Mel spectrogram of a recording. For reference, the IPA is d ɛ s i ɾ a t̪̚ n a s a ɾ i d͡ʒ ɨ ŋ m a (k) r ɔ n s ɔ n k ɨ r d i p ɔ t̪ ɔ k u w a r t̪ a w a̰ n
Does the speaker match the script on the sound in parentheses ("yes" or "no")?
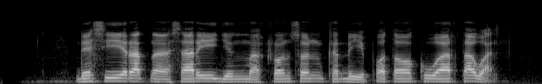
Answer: yes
